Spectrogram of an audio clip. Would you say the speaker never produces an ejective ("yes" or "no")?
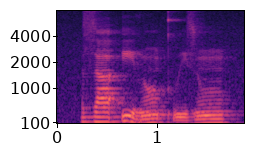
no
